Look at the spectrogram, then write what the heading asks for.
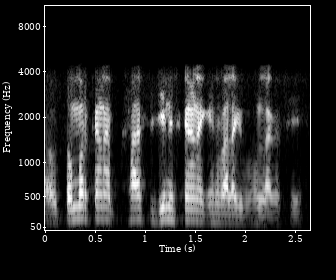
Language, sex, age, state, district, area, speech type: Odia, male, 45-60, Odisha, Nuapada, urban, conversation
